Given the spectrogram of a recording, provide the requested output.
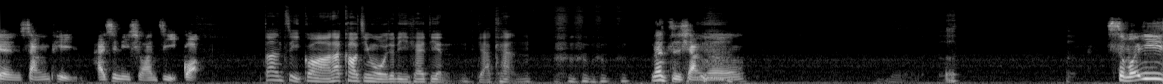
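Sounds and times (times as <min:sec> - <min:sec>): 
speech: 0:00.0 - 0:07.6, 0:09.4 - 0:09.7, 0:11.1 - 0:11.6
faint voices murmuring: 0:04.1 - 0:06.3, 0:07.0 - 0:07.4
laughter: 0:04.2 - 0:07.3
short throaty burp after eating: 0:08.9 - 0:09.6.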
